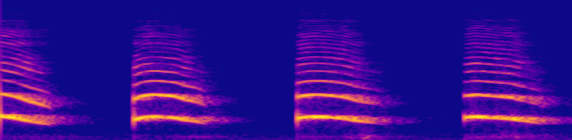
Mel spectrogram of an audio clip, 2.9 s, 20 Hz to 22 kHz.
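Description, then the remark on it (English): A voice asked to imitate seagulls makes four loud, evenly spaced wailing calls like a car alarm, jokingly likened to a '96 Kia somebody tried to break into; each a strained, bright tone that swoops up and then slides down, separated by short silences. “That's a car alarm. That's a 96 Kia somebody tried to break into.”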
